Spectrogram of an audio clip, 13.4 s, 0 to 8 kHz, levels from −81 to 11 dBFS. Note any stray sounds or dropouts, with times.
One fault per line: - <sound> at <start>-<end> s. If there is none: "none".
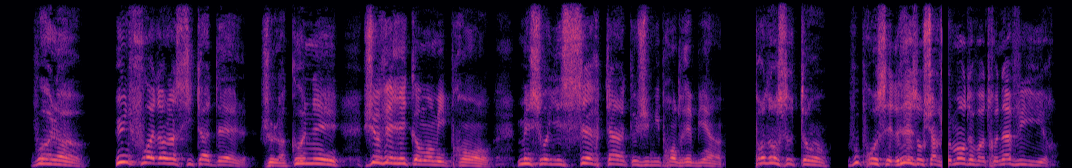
- dropout at 11.8-11.8 s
